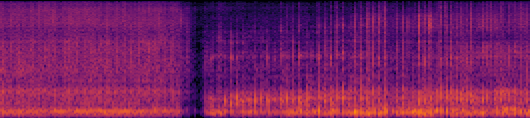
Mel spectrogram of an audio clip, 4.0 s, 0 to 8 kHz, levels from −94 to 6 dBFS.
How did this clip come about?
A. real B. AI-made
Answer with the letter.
B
